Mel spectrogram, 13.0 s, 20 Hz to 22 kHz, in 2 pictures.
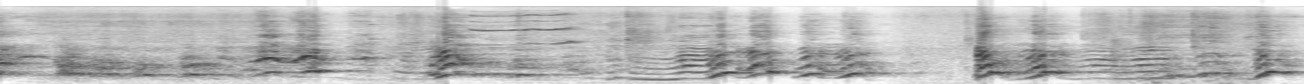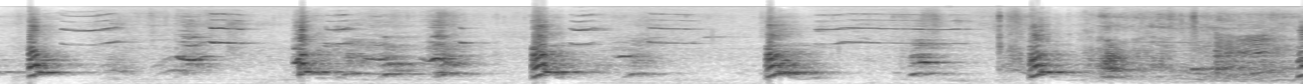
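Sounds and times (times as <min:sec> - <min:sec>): loud sharp dog bark: 0:00.0 - 0:02.8, 0:03.6 - 0:05.4, 0:06.1 - 0:06.9, 0:08.0 - 0:09.8, 0:10.4 - 0:12.3
dogs barking and yipping: 0:00.0 - 0:13.0.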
